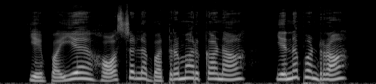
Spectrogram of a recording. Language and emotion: Tamil, fearful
